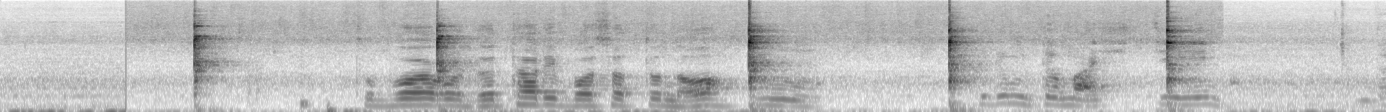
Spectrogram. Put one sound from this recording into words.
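A knife taps down onto a cutting board.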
